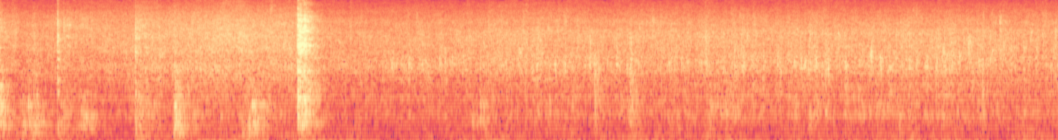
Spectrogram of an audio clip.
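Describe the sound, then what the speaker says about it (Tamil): Onions and a ground spice paste sauté in a pan for mutton kulambu, a steady close sizzle broken by a few clinks and scrapes of a stirring spoon, with one sharp metallic tap near the start. "கொஞ்சம் உப்பு போட்டு வதக்கிங்க, சீக்கிரம் வதங்கும்."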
